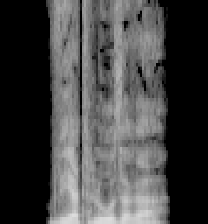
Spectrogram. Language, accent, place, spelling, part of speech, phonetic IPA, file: German, Germany, Berlin, wertloserer, adjective, [ˈveːɐ̯tˌloːzəʁɐ], De-wertloserer.ogg
- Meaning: inflection of wertlos: 1. strong/mixed nominative masculine singular comparative degree 2. strong genitive/dative feminine singular comparative degree 3. strong genitive plural comparative degree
